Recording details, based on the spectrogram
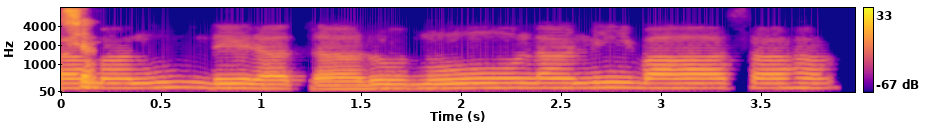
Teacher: সৌরামন্দিরতরুমূল, এই মুতে গিয়ে দীর্ঘ উচ্চারণ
